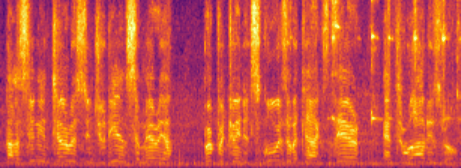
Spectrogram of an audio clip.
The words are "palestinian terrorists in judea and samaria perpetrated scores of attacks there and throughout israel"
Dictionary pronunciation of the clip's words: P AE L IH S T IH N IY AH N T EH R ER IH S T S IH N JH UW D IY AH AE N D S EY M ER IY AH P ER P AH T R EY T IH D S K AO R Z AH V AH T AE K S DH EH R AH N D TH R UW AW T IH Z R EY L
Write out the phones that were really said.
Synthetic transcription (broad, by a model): P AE L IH S T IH N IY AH N T EH R ER IH S T S IH N JH UW D IY AH N S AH M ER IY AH P ER P AH T R EY T IH D S K AO R Z AH V AH T AE K S DH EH R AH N TH R UW AW T IH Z R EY L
